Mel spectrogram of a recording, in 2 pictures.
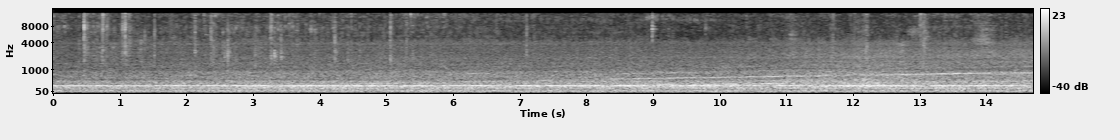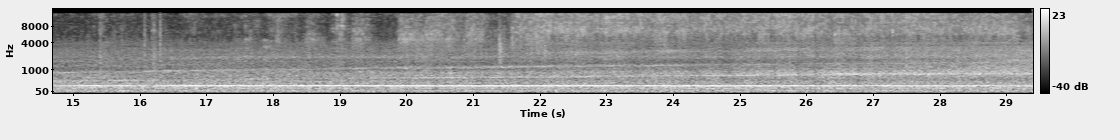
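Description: X10 electric commuter train accelerating, heard from on board: a steady hum over the running noise, and from about eight seconds in a traction-motor whine that rises steadily in pitch as the train gathers speed.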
